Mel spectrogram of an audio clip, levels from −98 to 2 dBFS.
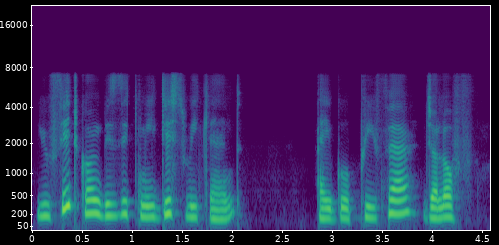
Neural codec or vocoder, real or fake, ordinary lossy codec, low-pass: codec, 16 kHz, 0.7 kbps, FocalCodec; fake; none; 7.2 kHz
